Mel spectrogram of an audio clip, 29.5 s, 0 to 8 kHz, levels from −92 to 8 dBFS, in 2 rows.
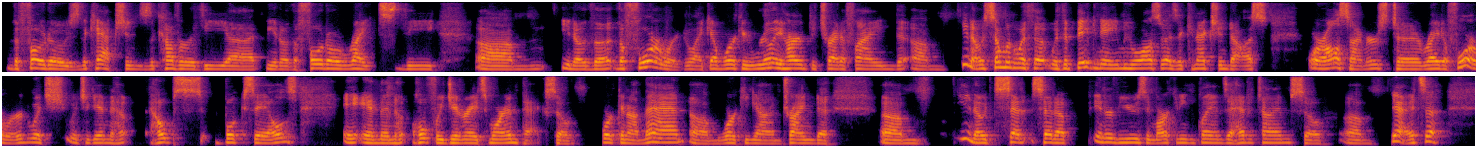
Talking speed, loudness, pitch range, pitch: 190 wpm, -20 LUFS, 145-170 Hz, 155 Hz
